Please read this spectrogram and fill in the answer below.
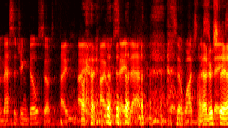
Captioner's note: all laughing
